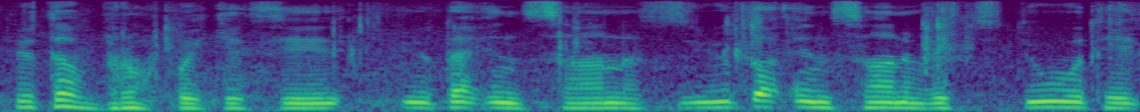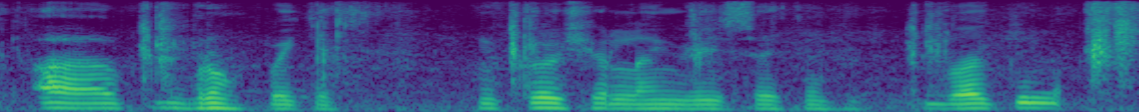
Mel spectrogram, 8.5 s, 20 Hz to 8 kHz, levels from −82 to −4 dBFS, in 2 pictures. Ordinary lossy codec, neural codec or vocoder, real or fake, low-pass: none; none; real; none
